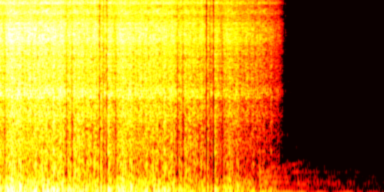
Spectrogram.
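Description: Loud static hisses and crackles, then cuts off.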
